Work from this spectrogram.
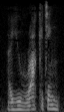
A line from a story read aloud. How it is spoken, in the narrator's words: he said hoarsely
